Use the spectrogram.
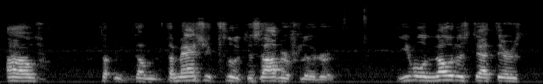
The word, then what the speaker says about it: Zauberflöte: called the Magic Flute, which was the Zauberflöte, which that's how you say it in German, the Zauberflöte. Anytime you have an opera, there's an overture that comes before the opera begins.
